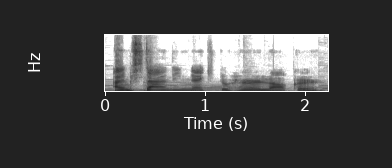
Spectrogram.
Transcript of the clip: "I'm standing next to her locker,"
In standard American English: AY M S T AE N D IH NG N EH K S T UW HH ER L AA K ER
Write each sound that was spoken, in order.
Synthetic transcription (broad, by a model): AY M S T AE N D IH NG N EH K S T UW HH ER L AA K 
